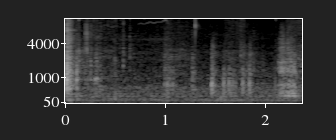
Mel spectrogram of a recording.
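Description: A sharp click from the spring-loaded captive screw of a laptop's plastic bottom access panel coming free. A couple of faint small clicks follow as the screw and panel are handled.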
